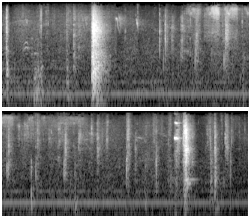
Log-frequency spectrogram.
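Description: Big electric metal gates at a house slowly part after a code is punched in by a driver pulling up in a car: a steady low motor hum runs throughout while the gate grinds open, with a loud clank near the start, scattered clicks and rattles, and another sharp clunk toward the end.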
